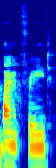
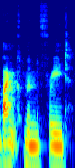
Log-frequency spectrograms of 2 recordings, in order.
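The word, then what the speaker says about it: Bankman-Fried: to be opportunities but sam bank freed some bankman freed keep saying his bloody name wrong is right utility ecosystem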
